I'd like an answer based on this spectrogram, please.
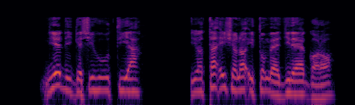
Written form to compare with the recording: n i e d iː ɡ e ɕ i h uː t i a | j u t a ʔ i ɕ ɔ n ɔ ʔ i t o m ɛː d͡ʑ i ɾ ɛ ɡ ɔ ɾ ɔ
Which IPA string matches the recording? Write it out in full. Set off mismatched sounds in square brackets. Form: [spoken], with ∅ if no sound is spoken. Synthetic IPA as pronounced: n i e d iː ɡ e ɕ i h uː t i a | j [ɔ] t a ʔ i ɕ ɔ n ɔ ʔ i t o m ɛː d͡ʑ i ɾ ɛ ɡ ɔ ɾ ɔ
